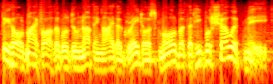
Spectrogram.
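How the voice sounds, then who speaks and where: Male reader as loyal biblical prince, solemn, measured, very low voice, scripture drama, soft music underneath. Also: lively intonation, lightly acted. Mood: reassuring. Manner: measured, solemn archaic oath-making. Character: Jonathan, loyal, solemn prince and devoted friend. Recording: dull lo-fi audio with music. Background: background music.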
